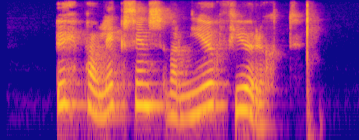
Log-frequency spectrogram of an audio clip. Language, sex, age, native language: Icelandic, female, 30-39, Icelandic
